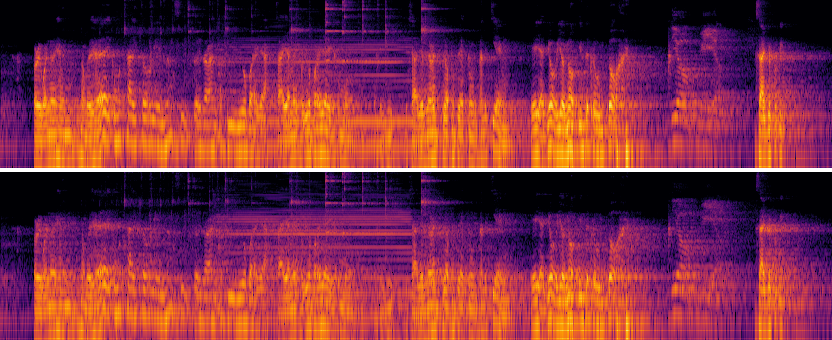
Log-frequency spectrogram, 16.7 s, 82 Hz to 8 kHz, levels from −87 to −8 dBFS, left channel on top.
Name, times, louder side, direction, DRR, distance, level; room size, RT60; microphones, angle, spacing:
voice 1, 0.7-7.1 7.5-10.2 10.6-12.6 13.4-13.5 15.1-15.7, left 3 dB, 35° left, 5 dB, 0.5 m, -27 dB
sound 1, 1.2-9.2, equal, 5° right, 1.4 m, -49 dB
Bowed string instrument, 4.2-9.9, left 3 dB, 70° right, 0.8 m, -40 dB
voice 2, 13.2-14.5 15.0-15.1, left 1 dB, 60° left, 0 dB, 1.8 m, -40 dB
20.5 x 14.5 x 2.9 m, 2.8 s
head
